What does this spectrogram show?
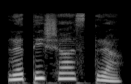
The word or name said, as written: ರತಿಶಾಸ್ತ್ರ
